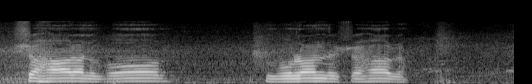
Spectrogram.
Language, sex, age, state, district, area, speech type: Urdu, male, 30-45, Uttar Pradesh, Gautam Buddha Nagar, rural, spontaneous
